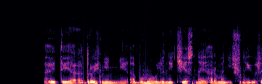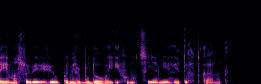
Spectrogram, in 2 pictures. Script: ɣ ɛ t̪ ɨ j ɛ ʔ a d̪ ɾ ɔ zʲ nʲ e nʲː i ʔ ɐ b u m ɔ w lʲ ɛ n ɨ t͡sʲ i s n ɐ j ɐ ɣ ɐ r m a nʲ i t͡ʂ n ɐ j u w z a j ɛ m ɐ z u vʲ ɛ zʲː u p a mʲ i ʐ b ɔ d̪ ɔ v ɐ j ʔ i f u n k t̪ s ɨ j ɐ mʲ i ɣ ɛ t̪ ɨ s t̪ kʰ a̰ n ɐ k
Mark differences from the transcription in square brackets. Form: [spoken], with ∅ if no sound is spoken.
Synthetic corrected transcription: ɣ ɛ t̪ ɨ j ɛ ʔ a d̪ ɾ ɔ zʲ nʲ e nʲː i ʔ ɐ b u m ɔ w lʲ ɛ n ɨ t͡sʲ [ɛ] s n ɐ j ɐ ɣ ɐ r m a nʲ i t͡ʂ n ɐ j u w z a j ɛ m ɐ [s] u vʲ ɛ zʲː u p a mʲ i ʐ b [u] d̪ ɔ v ɐ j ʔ i f u n k t̪ s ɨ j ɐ mʲ i ɣ ɛ t̪ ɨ [x] t̪ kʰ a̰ n ɐ k

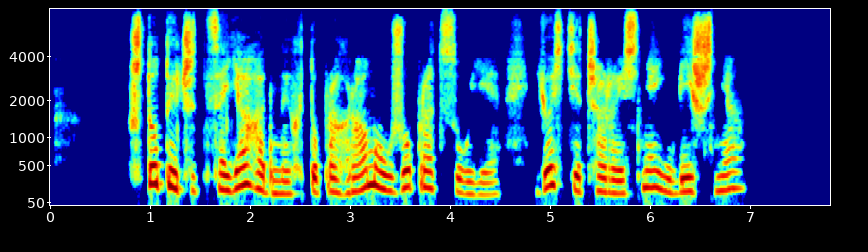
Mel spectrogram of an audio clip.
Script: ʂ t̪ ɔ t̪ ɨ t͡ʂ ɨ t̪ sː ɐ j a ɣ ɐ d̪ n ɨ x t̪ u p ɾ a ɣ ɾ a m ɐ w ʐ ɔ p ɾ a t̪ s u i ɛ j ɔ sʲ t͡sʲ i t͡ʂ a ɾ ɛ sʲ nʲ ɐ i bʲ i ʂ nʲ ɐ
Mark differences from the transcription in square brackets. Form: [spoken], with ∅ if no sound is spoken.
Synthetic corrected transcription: ʂ t̪ ɔ t̪ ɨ t͡ʂ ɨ t̪ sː ɐ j a ɣ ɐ d̪ n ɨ x t̪ [ɔ] p ɾ a ɣ ɾ a m ɐ w ʐ ɔ p ɾ a t̪ s u [j] ɛ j ɔ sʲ t͡sʲ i t͡ʂ a ɾ ɛ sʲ nʲ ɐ i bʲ i ʂ nʲ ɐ

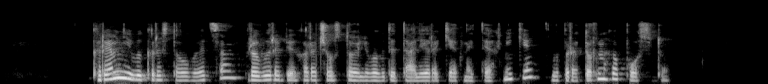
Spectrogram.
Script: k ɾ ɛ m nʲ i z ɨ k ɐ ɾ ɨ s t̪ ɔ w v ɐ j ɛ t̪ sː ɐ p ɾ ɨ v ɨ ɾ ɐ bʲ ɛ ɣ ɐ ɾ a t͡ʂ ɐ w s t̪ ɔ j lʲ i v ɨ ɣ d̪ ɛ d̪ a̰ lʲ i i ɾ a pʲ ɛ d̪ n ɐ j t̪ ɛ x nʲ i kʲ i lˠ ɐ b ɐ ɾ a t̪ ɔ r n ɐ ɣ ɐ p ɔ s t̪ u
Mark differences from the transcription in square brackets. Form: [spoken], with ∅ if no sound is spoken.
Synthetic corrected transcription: k ɾ ɛ m nʲ i [v] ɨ k ɐ ɾ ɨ s t̪ ɔ w v ɐ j ɛ t̪ sː ɐ p ɾ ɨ v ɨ ɾ ɐ bʲ ɛ ɣ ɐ ɾ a t͡ʂ ɐ w s t̪ ɔ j lʲ i v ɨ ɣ d̪ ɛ [t̪] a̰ lʲ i [j] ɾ a [kʲ] ɛ [t̪] n ɐ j t̪ ɛ x nʲ i kʲ i lˠ ɐ b ɐ ɾ a t̪ ɔ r n ɐ ɣ ɐ p ɔ s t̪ u

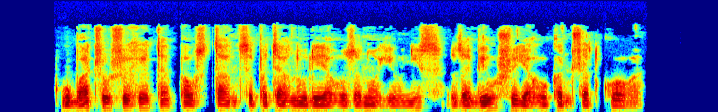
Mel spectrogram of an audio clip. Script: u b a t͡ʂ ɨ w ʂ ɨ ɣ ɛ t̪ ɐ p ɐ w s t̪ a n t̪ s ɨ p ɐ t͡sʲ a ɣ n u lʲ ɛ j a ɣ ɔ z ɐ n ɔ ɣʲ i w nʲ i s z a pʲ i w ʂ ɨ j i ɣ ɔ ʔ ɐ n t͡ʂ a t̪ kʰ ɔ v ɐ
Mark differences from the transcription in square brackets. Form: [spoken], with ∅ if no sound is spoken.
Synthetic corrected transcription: u b a t͡ʂ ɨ w ʂ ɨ ɣ ɛ t̪ ɐ p ɐ w s t̪ a n t̪ s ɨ p ɐ t͡sʲ a ɣ n u lʲ [i] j a ɣ ɔ z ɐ n ɔ ɣʲ i w nʲ i s z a [bʲ] i w ʂ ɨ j [a] ɣ ɔ [k] ɐ n t͡ʂ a t̪ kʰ ɔ v ɐ

